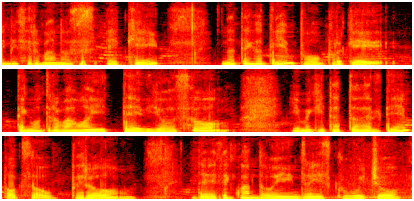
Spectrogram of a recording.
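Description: A woman with a Dominican accent speaks in a very low, gravelly voice. She talks slowly and rambles through a devout greeting. Her tone is dark and mellow. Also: steady tone. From Dominican Republic. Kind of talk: voice message to a church group.

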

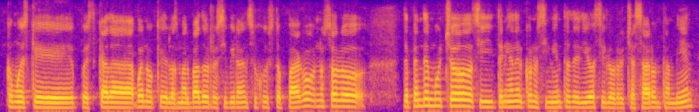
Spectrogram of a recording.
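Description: A Mexican man leaving a long voice message who talks hesitantly, often stopping to repeat or correct himself. His pitch stays flat and level throughout. The recording sounds dull and lo-fi. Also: smooth. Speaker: church member. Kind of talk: casual voice message.

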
